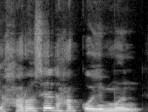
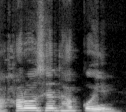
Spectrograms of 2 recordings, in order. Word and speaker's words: 하로셋 학고임: 이 하로셋 학고임은 시험에도 안 나올 거고 앞으로도 별로 도움이 안 될 거지만, 오늘 한번 따라 해봅시다. 하로셋 학고임. 하로셋 학고임.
